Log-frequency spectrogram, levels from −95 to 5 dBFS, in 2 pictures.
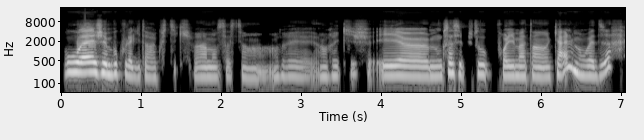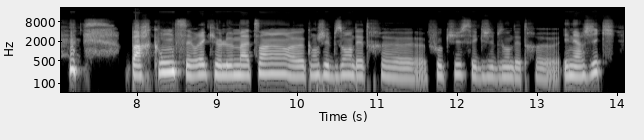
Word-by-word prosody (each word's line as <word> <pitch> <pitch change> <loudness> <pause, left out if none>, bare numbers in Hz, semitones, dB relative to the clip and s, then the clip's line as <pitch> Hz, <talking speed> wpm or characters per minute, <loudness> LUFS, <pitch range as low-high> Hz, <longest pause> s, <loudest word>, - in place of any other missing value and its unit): Ouais, 220 0 +9
j'aime 205 -2 +6
beaucoup 190 0 -3
la 170 - 0
guitare 155 0 -8
acoustique. 150 -1 -13
Vraiment, 155 0 -3
ça, 155 - -12
c'est 155 - -12
un 145 - -9
un - - -9
vrai 160 -1 -10
un 160 -1 -6
vrai 170 +1 -9
kiff 195 +4 -11
et 175 0 +1
heu 165 -1 +2
donc 165 +1 -3
ça, 205 - +3
c'est 195 -2 -3
plutôt 190 -1 -5
pour 170 - -2
les 170 0 +1
matins 165 -2 -2
calmes, 245 - +2
on 175 - -3
va 170 -1 0
dire. 190 - -1 1.1
Par 175 -1 +7
contre, 220 +1 +6
c'est 205 -6 -1
vrai 180 +2 +1
que 185 +1 -5
le 180 0 +3
matin, 195 +2 +1 0.2
heu, - - -4
quand 180 0 -5
j'ai 180 0 -1
besoin 180 +3 -4
d'être, 170 -2 -6
heu, 145 -4 -7
focus 185 +1 -7
et 160 - -4
que 150 - -11
j'ai 160 0 -6
besoin 155 +1 -6
d'être, 150 0 -9
heu, 145 - -10
énergique, 175 +7 -2
170 Hz, 210 wpm, -23 LUFS, 160-190 Hz, 1.1 s, Ouais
